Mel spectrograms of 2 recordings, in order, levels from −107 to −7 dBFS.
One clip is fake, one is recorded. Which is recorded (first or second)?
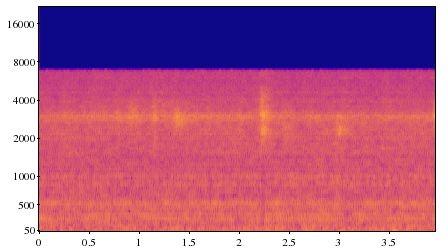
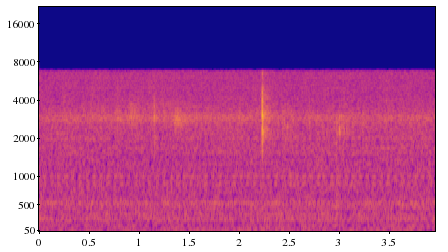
second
